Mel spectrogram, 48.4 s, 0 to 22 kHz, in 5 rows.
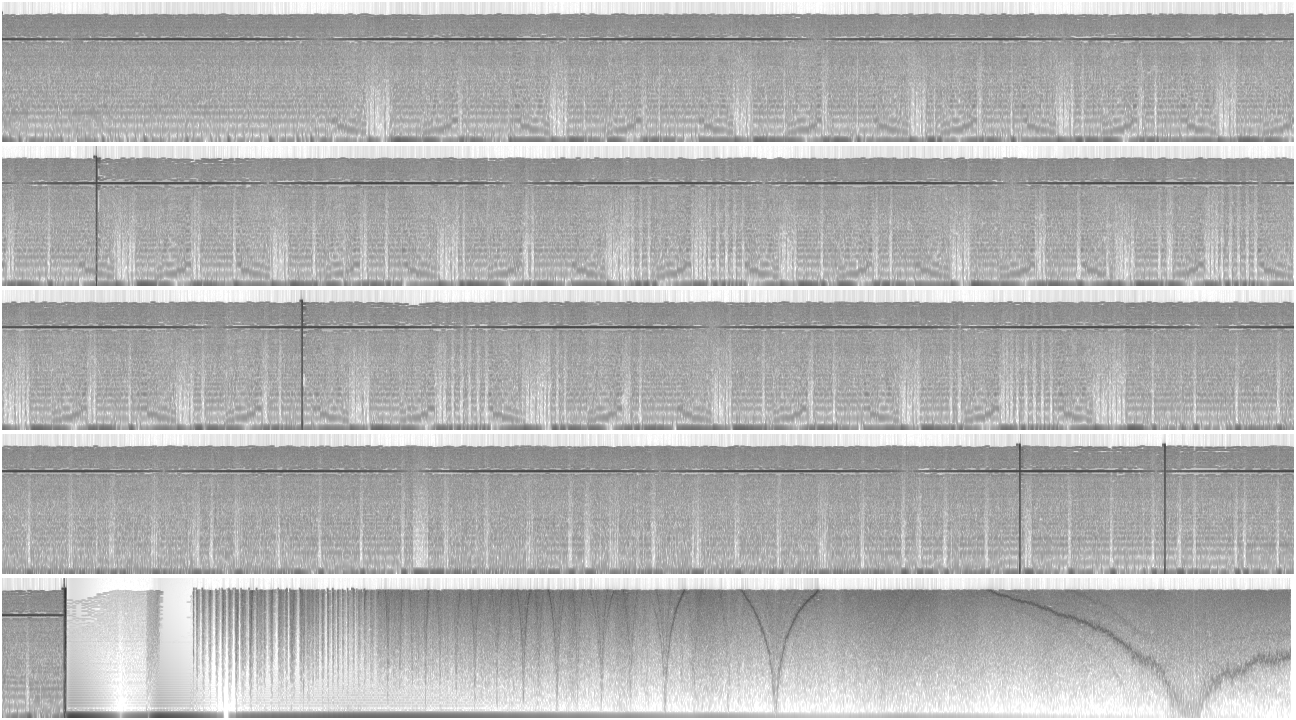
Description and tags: So I finished a skype convo with a buddy of mine and when we hung up I heard this weird noise... So I explored it, This recording is basically the odd noises my computer makes when My mic is plugged in, Only editing I did was a 1 DB amplification. The rest is as is, The begining "zoom" noises are my maximizing and minimizing windows, then I scroll a bit then I unplug the mic and it hisses and sounds like a radio for a bit... enjoy... I know I did.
